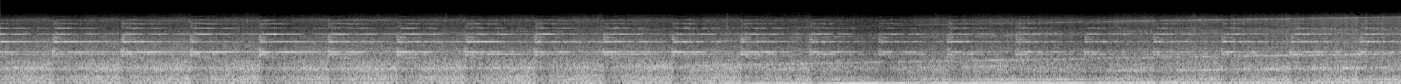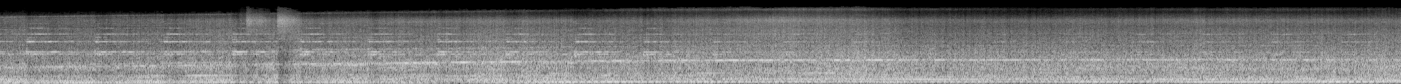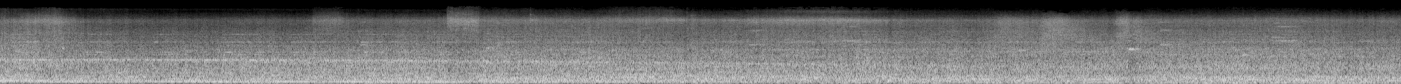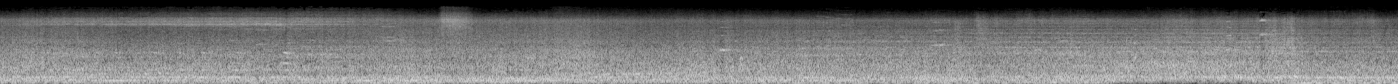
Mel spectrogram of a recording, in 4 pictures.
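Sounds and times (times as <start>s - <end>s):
locomotive bell ringing: 0.0s - 34.7s.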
